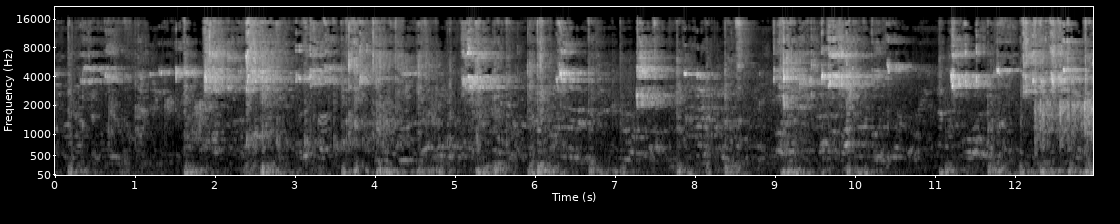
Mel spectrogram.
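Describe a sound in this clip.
A basketball bounces on the court with dull thumps.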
